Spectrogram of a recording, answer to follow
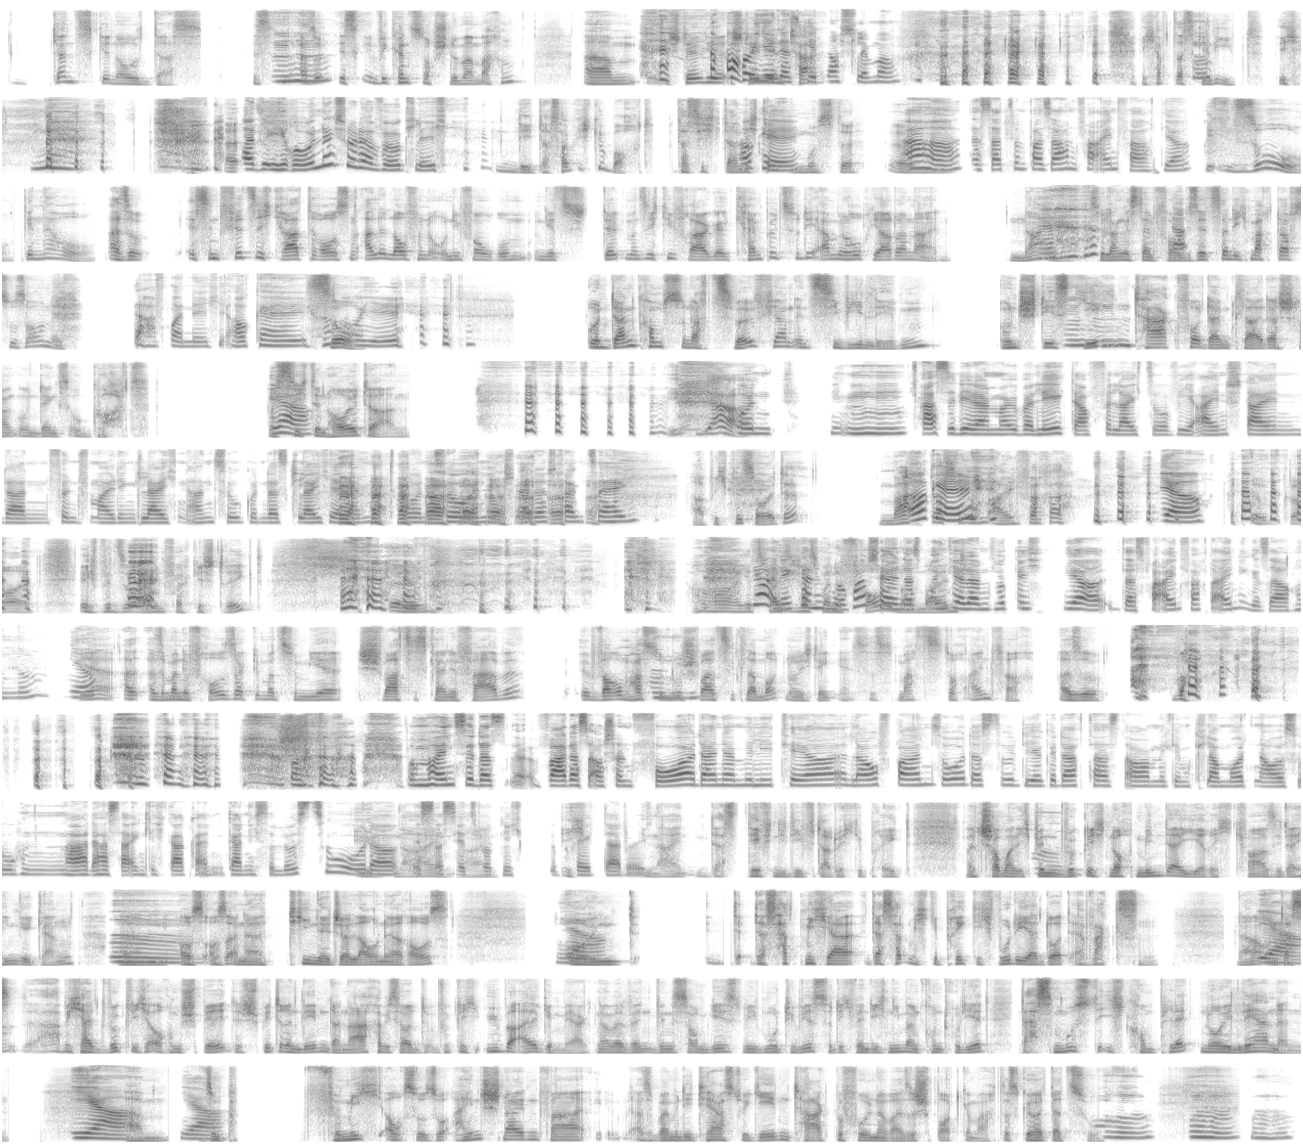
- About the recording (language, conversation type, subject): German, podcast, Wie motivierst du dich, wenn dich niemand kontrolliert?
- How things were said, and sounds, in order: chuckle; other background noise; chuckle; laugh; other noise; chuckle; laugh; chuckle; chuckle; chuckle; put-on voice: "Gott"; laugh; laugh; laugh; chuckle; laugh; laugh; laugh; laugh; tapping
